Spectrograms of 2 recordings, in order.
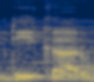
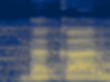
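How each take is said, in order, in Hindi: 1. 'The' में लंबी 'thee' ध्वनि होती है। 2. 'The' में छोटी 'thuh' ध्वनि होती है।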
